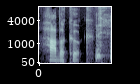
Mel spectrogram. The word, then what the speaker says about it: Habakkuk: And the reason I wanted to get us back into that groove a little bit is because this time we come to Habakkuk. – Mm-hmm. I was in the UK once and I heard a pastor pronounce it Habakkuk.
